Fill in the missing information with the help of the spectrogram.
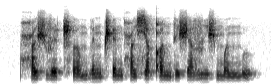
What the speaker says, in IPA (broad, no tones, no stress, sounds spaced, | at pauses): ħ ɯ ʃ v e ʈ͡ʂʰ ʌ m b ɛ n t͡ʃʼ ɛ n ħ ɯ ɕ ɛ qʼ u n d e ʃ a v i ʃ m ʌ n m u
